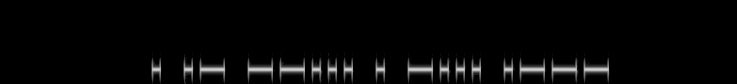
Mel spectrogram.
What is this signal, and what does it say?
Morse code, heard as a keyed tone, about 15 wpm, 700 Hz. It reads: EA7EBJ
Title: DXCC-100 Call Signs - 6 Characters - Repeated 2x - 15wpm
